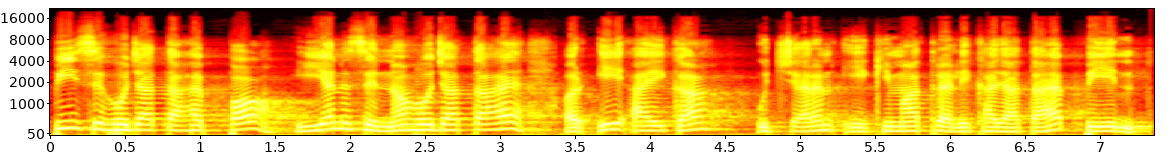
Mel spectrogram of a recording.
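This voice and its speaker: A man teaching an English phonics lesson, spelling out letters and then sounding out each word, often asking the viewer questions. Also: fairly high pitch. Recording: long hall reverb.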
